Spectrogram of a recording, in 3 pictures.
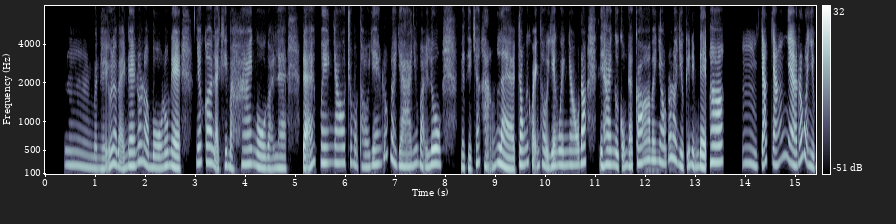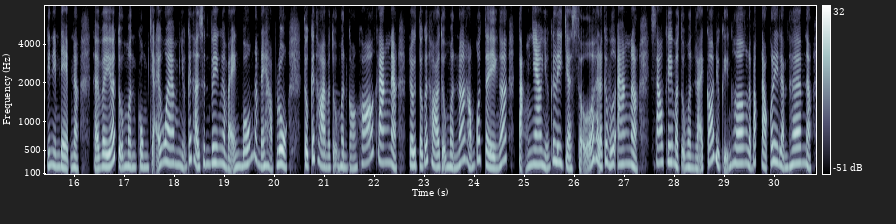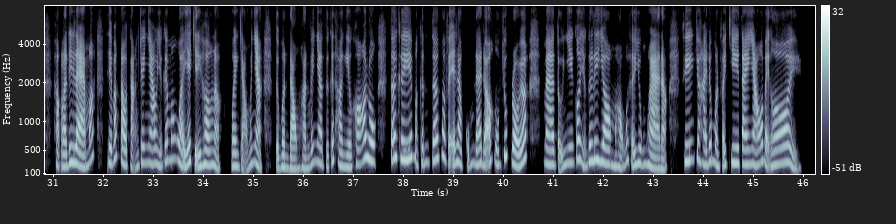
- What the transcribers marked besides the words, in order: tapping; other background noise
- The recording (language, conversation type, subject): Vietnamese, advice, Làm sao để buông bỏ những kỷ vật của người yêu cũ khi tôi vẫn còn nhiều kỷ niệm?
